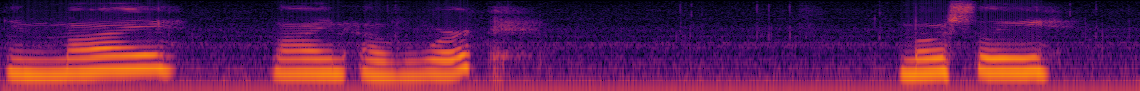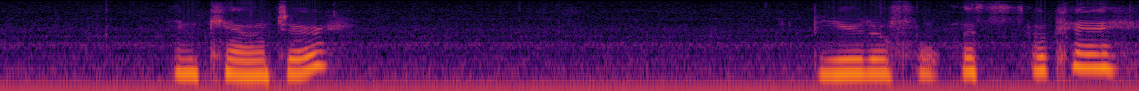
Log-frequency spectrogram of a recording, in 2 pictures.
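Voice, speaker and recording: A young woman hosting a game playthrough, her voice sitting a little high as she chats casually. She thinks aloud and reads her notes back slowly. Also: steady tone, warm tone, muffled recording. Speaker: let's-play host. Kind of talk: casual let's-play commentary.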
